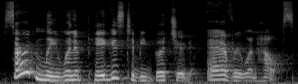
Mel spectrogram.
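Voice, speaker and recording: A woman's voice: mid-range voice, animated, fairly quick, natural voice. A woman voicing a blunt, gossipy, snappish old female sheep in a children's storybook. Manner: blunt, matter-of-fact.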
